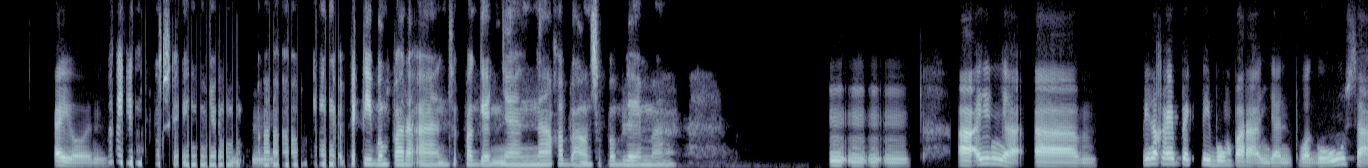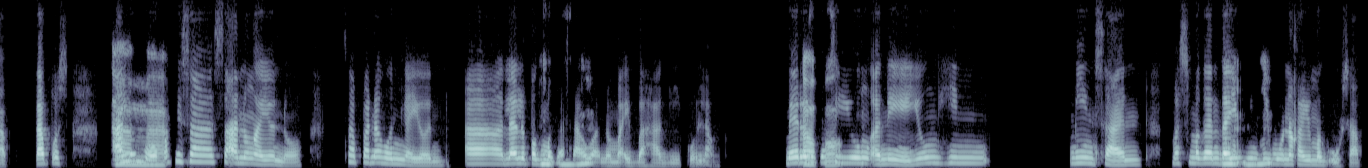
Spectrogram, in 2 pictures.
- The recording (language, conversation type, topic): Filipino, unstructured, Paano mo hinaharap ang mga hamon sa buhay, ano ang natututuhan mo mula sa iyong mga pagkakamali, at paano mo pinananatili ang positibong pananaw?
- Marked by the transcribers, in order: static; distorted speech; other background noise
